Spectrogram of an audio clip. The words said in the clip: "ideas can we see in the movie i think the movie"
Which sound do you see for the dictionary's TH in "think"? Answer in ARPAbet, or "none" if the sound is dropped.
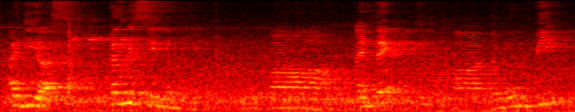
T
